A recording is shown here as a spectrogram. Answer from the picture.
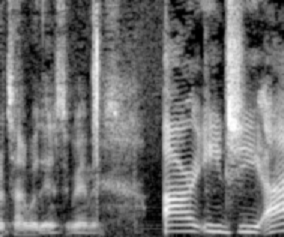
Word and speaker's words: RegiWroteIt: RegiWroteit, pronounced Regiwroteit, one word.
